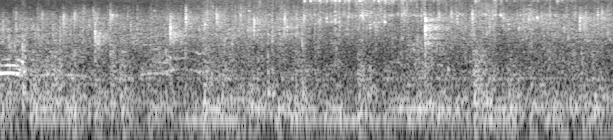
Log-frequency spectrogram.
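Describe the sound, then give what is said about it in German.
Steady, dense heavy rain patters down continuously and keeps getting heavier, a broad hiss of drops striking surfaces, with faint murmurs of voices mixed underneath. “Es regnet immer mehr.”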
